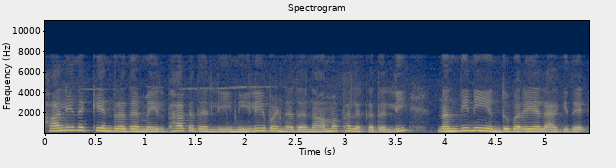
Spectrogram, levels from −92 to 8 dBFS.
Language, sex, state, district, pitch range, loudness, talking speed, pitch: Kannada, female, Karnataka, Bangalore, 205-250 Hz, -13 LUFS, 100 wpm, 225 Hz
